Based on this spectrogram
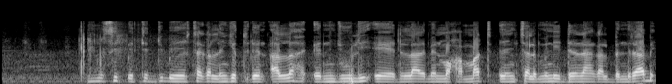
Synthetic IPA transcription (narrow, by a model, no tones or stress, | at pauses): musit̚ɓɛtedːuɓɛt͡ʃaɡalaŋɡetːuɗɛnʔalːaɛnɲd͡ʒuːliʔɛnɛlaːlɛmɛnmɔxamːadɛnt͡ʃalminidɛnaŋɡalbandiɾaɓɛ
